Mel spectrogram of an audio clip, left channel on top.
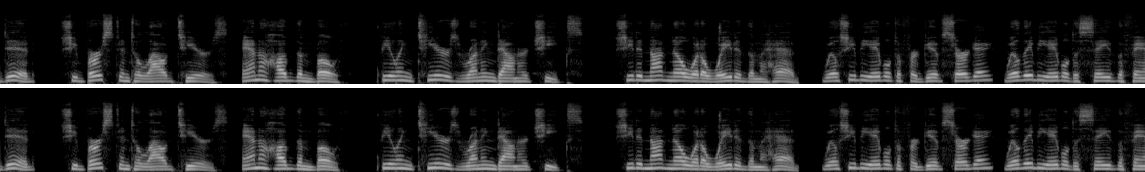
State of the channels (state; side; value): normal; both; correlation 0.81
